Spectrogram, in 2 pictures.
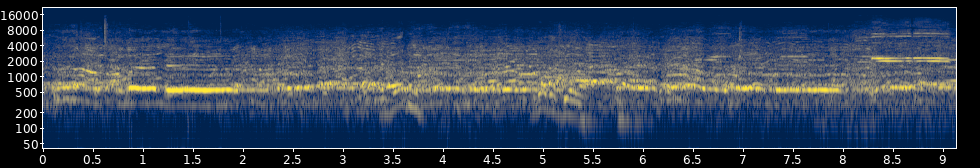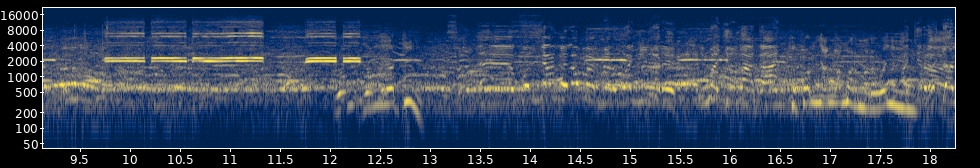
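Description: A large crowd sings and chants loudly outdoors.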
